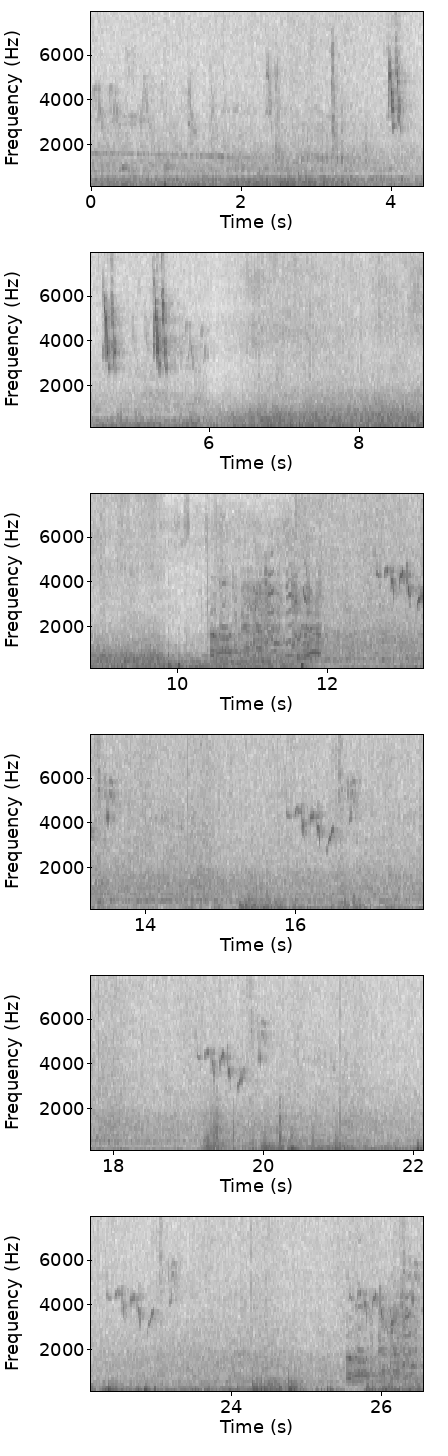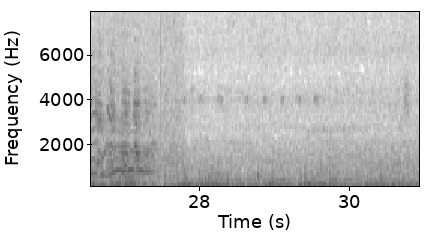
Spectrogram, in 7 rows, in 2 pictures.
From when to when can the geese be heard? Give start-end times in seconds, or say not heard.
10.4-11.9, 25.5-27.5.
